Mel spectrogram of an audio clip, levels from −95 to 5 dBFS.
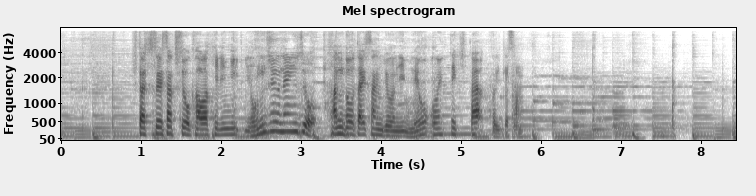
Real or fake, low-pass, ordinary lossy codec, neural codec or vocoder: fake; 7.2 kHz; none; codec, 44.1 kHz, 2.6 kbps, SNAC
